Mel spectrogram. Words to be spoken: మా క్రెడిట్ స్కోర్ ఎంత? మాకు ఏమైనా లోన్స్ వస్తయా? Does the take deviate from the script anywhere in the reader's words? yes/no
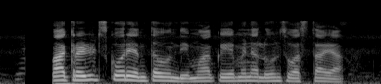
yes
